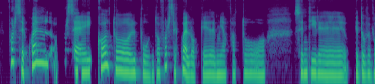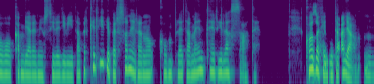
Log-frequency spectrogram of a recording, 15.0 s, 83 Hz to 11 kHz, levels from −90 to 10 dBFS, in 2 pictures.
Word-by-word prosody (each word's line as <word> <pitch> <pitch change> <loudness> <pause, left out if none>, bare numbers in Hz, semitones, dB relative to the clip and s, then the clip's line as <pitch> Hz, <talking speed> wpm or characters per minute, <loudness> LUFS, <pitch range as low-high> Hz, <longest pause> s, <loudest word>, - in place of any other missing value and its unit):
forse 310 - +1
è 170 - -19
quello 285 - +3
forse 300 -11 0
hai 165 +1 +1
colto 190 -8 +3
il 165 0 0
punto, 150 0 -4
forse 235 -3 -4
è - - -25
quello 140 -8 +2
che 145 0 -1
mi 150 0 -1
ha 145 - -6
fatto 150 -1 -5 0.5
sentire 150 -3 -1
che 150 - -3
dovevo 150 0 -1
cambiare 150 -1 0
il 140 - -3
mio 140 -1 -2
stile 145 +1 -3
di 145 0 -2
vita, 140 +1 -3
perché 180 +8 -2
lì 285 0 +2
le 175 - +2
persone 190 +6 +1
erano 145 -1 -2
completamente 155 +4 -1
rilassate. 160 -5 -4 0.9
Cosa 195 -1 +7
che 150 - -1
in 145 - -4
italia, 140 -2 +4 0.2
mhmm, 140 -1 -6
155 Hz, 145 wpm, -25 LUFS, 145-175 Hz, 0.9 s, Cosa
